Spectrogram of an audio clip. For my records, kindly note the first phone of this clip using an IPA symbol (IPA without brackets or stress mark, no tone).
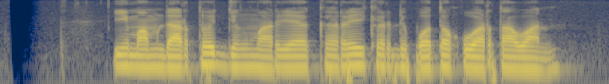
ʔ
